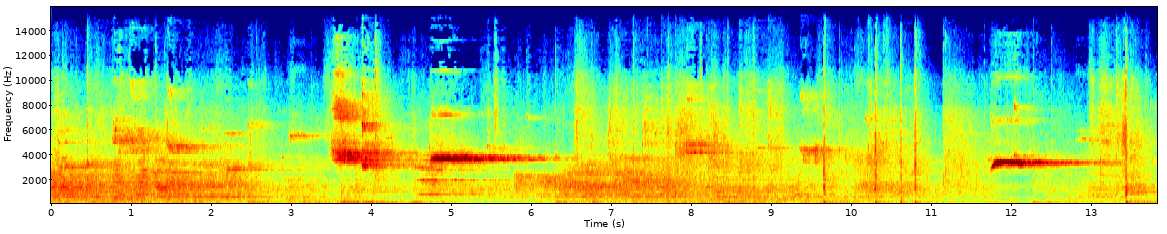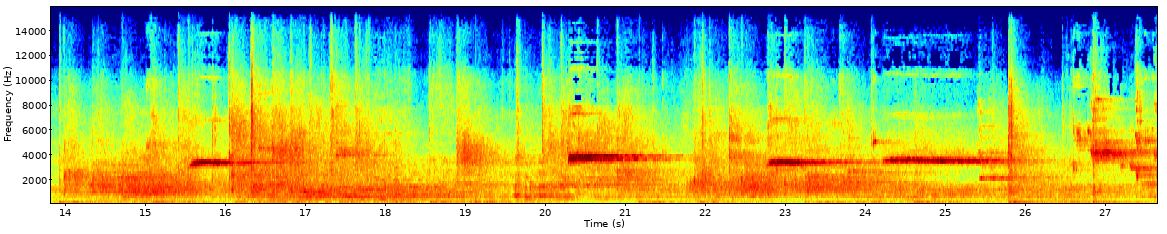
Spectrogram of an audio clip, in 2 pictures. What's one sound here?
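A volleyball thuds off players' hands and the floor, echoing in a large hall.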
